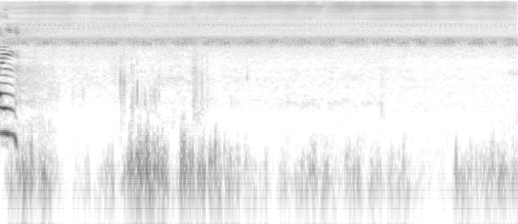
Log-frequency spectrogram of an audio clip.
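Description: Steady high-pitched chorus of insects, with uneven low rumbles underneath.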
